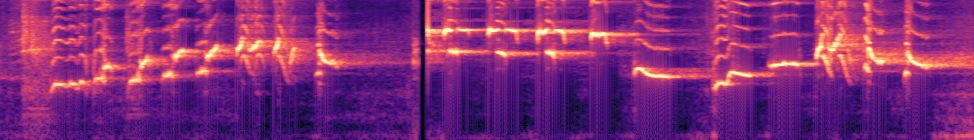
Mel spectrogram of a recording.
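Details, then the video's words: White-rumped shama lure song for provoking other birds: rising series of bright whistled notes, then repeated high pure whistles, steady held tones and quick upward flicks, all loud and rapid. "PANCINGAN MURAI BATU, BIKIN EMOSI AJA"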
